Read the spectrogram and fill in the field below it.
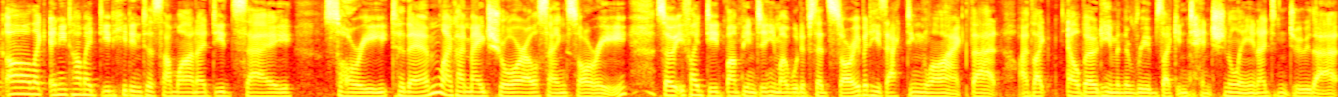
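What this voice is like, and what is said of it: Impression of Martha. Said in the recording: “Good voice ... that was my Martha impression”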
